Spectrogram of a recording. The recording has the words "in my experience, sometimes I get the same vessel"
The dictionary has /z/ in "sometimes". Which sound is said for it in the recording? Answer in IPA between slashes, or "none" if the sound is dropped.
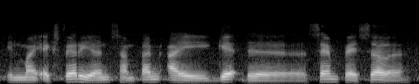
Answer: none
